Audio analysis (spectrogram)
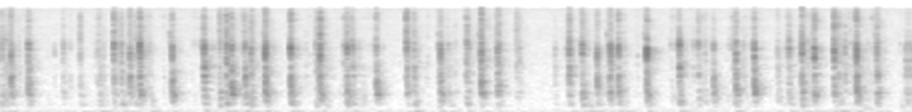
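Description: Fingertips type quickly on a pink ROYCHE Disney Mickey Mouse retro plastic membrane keyboard with round keycaps and a hollow body. It makes a steady stream of short, bright, clacky key taps that stop dead with almost no ring, with a brief lull just before the typing resumes.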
